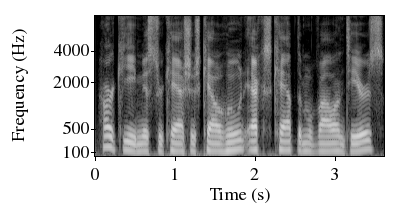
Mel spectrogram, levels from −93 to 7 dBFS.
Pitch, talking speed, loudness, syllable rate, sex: 125 Hz, 150 wpm, -18 LUFS, 4.1 syllables/s, male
